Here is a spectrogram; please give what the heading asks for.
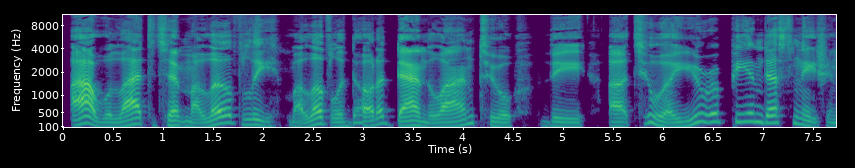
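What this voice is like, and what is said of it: Put-on wealthy American accent. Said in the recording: “I'm going to try and be a wealthy American ... Is this a problematic accent? ... that's not a problematic accent”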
